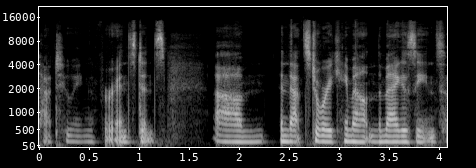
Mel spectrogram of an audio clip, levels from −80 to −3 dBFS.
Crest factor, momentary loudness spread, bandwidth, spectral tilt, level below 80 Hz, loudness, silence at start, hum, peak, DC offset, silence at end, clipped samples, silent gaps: 18 dB; 11 LU; 15.5 kHz; -4 dB/octave; -60 dBFS; -25 LUFS; 0 s; none; -8 dBFS; under 0.1%; 0 s; under 0.1%; none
